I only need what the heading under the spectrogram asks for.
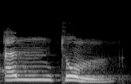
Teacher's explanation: به عبارت دیگه یعنی تلفظ کردن همزه از مخرج خودش با رعایت تمام صفاتش، مثل صفت شدت، مثل صفت جهر و اون نبری که در همزه وجود داره، یعنی قوت. نبر به معنای قوت صوته و چون همزه حرفی است قوی دارای نبر است. مثلا وقتی میگوییم انتم، ببینید ا دو همزه هست، خیلی قوی تلفظ میشه. · Term: تحقیق همزه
